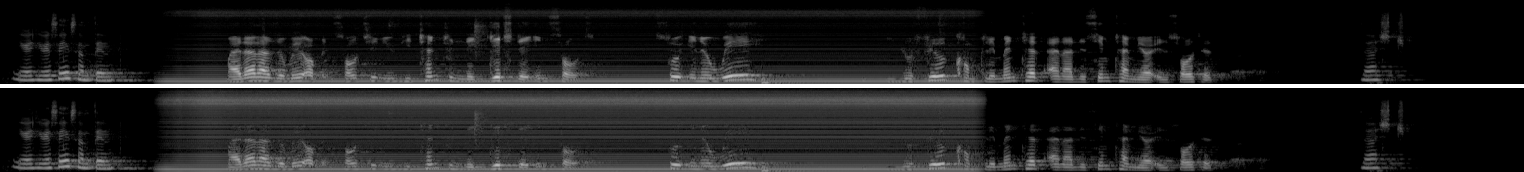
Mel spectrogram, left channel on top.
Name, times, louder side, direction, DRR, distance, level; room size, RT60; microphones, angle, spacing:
voice 1, 0.1-1.2 4.7-4.9 13.6-14.0, right 1 dB, 10° right, 8 dB, 1.8 m, -37 dB
Buzz, 1.5-9.9, right 9 dB, 80° right, 1.0 m, -35 dB
voice 2, 2.3-5.8 6.7-7.6 8.9-12.1, left 3 dB, 75° left, 16 dB, 0.9 m, -31 dB
27.5 x 21.5 x 9.7 m, 0.91 s
head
